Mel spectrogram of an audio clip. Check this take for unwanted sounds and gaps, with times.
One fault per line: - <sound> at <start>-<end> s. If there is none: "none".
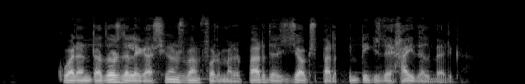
- dropout at 3.4-3.5 s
